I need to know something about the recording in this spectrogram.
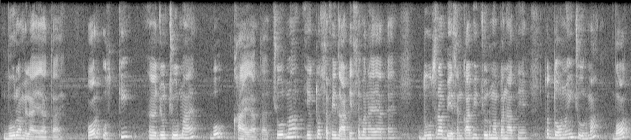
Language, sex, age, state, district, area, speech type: Hindi, male, 18-30, Rajasthan, Jaipur, urban, spontaneous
